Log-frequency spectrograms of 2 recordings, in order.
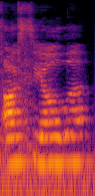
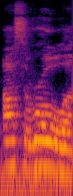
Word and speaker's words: Acerola: Oh, Osceola? Yes. Okay, Acerola, I'm sorry.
